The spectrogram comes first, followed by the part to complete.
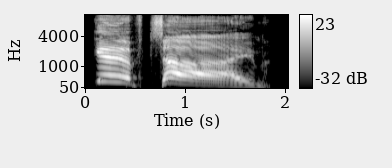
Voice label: Gift time santa claus voice

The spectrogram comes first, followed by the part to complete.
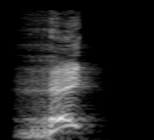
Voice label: Cartoon lion voice "jump"

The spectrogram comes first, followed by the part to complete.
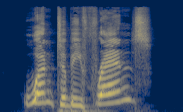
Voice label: Cartoon little child voice; want to be friends

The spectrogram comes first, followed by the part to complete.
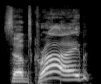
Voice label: "Subscribe" social media male; shorts sound effects

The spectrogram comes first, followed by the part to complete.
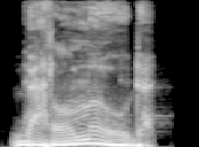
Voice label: Deep male voice battle mode

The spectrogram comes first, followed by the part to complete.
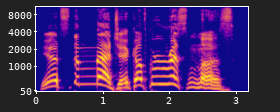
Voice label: The magic of christmas santa claus voice

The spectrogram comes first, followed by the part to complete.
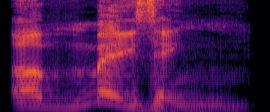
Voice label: Amazing cartoon voice funny comedy

